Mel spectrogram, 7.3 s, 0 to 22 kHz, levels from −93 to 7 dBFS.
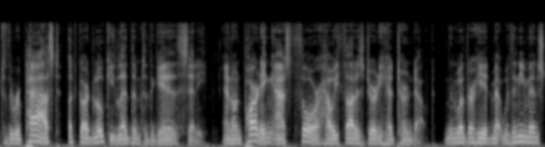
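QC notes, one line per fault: No faults were heard in the speech. Nothing in this clip needs correction.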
